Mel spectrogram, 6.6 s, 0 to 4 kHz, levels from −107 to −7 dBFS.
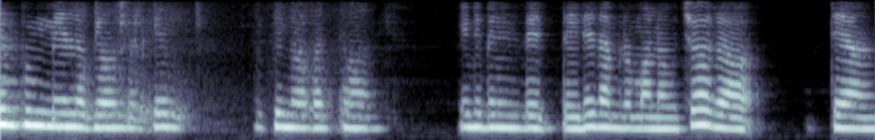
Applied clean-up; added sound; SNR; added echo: neural mask model DeepFilterNet 3.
